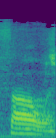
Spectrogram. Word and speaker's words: Samhain: Now it's spelled Samhain, but it was pronounced Samhain.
